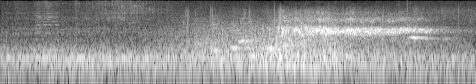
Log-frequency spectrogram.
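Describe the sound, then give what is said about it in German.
A taxi's engine revs up as it pulls away with a rising screech of skidding tyres, loud, the squeal peaking midway before easing off. “Diese Taxe fuhr mich geradewegs in mein Schicksal hinein.”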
